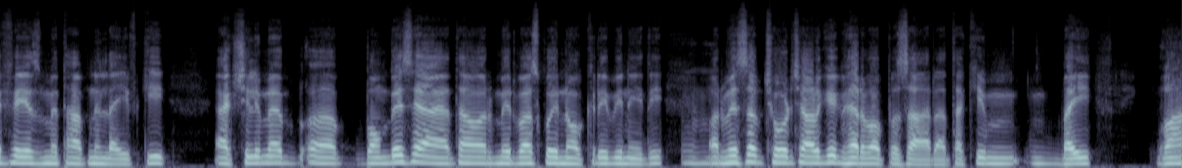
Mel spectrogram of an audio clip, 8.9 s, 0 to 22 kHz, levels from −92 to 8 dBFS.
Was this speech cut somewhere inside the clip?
no; 0 cuts

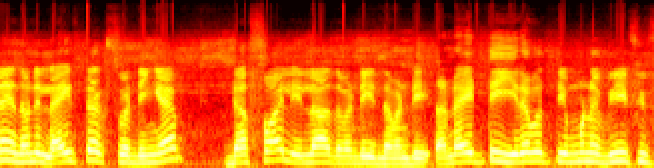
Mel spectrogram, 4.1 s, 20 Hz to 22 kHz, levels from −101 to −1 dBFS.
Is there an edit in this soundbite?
no; 0 cuts

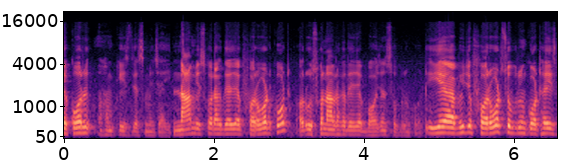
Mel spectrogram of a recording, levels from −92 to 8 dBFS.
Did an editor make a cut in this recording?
yes; 2 cuts; at 1.3 s, 4.8 s

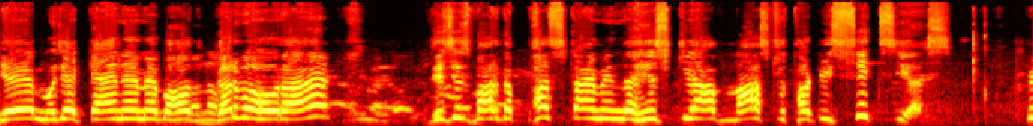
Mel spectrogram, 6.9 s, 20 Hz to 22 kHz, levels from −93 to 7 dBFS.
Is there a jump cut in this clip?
no; 0 cuts

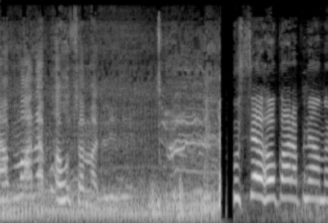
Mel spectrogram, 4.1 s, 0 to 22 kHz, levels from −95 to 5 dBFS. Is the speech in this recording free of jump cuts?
no; 1 cut; at 2.8 s

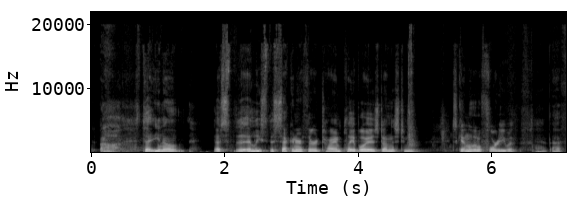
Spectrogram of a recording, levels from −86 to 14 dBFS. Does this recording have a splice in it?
yes; 1 cut; at 5.4 s

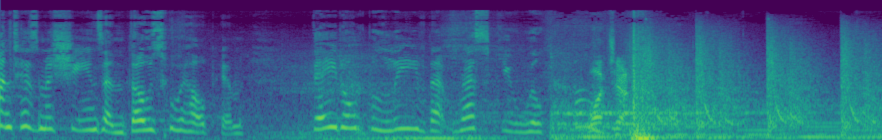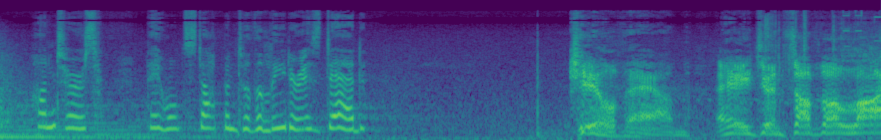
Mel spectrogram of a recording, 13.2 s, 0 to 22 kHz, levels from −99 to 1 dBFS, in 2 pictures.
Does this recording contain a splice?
no; 0 cuts

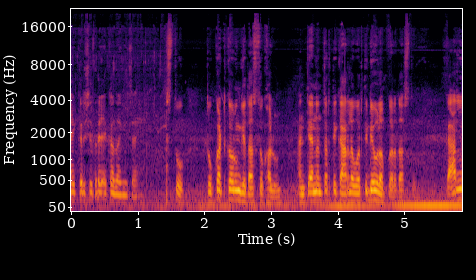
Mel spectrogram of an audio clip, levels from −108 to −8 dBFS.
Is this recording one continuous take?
no; 1 cut; at 1.5 s

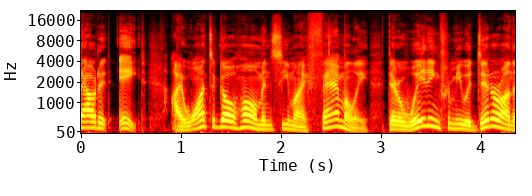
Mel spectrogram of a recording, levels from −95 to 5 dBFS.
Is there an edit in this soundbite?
no; 0 cuts

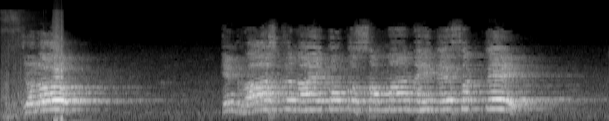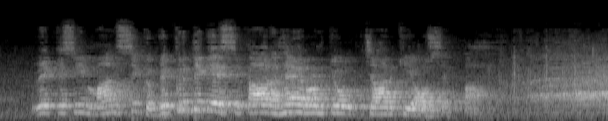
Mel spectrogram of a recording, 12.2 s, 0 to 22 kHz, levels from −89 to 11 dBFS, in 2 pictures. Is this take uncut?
yes; 0 cuts

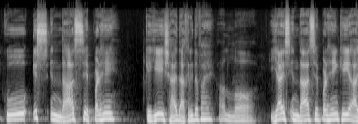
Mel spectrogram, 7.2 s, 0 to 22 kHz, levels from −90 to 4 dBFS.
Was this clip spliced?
no; 0 cuts

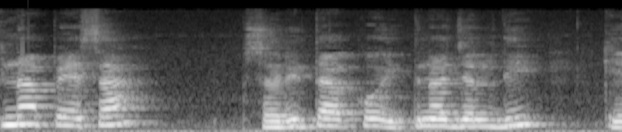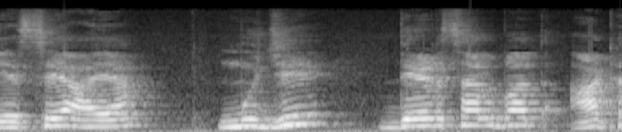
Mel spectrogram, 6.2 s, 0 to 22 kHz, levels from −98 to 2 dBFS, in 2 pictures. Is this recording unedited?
yes; 0 cuts

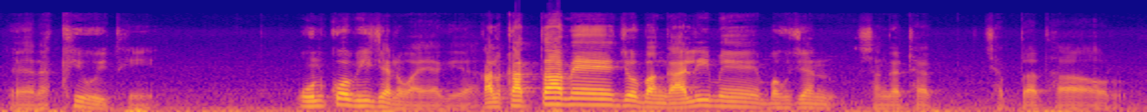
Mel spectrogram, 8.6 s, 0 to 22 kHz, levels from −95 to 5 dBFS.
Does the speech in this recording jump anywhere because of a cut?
yes; 1 cut; at 3.4 s

